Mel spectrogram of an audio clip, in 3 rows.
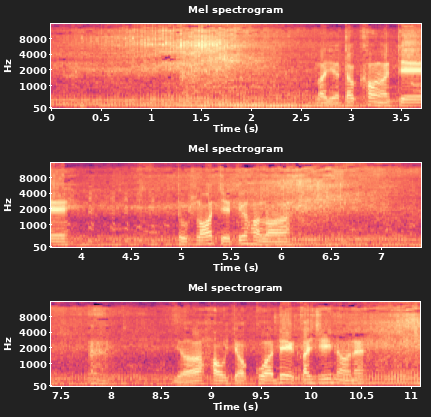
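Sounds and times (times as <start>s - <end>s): motor vehicle engine running: 0.0s - 11.0s.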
